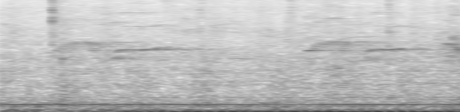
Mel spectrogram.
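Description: Eating sounds: fingers mixing rice and curry on a plate while chewing, heard as scattered sharp clicks over a steady low hum.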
